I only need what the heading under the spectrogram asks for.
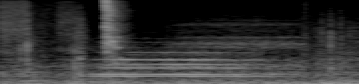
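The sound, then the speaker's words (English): A train passes: a sharp hiss gives way to a sustained, steady horn-like tone over a low rumble, moderately loud, with no talking. “Thank you, Train.”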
